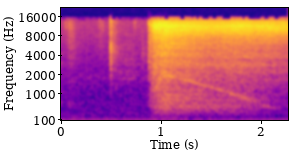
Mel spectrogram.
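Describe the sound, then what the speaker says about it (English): An old-fashioned corded power drill whirs up to full speed after a brief click, then runs at a loud, steady high-pitched whine close by, with no talking. "The other thing that happens with one of the old-fashioned powered drills like this one,"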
